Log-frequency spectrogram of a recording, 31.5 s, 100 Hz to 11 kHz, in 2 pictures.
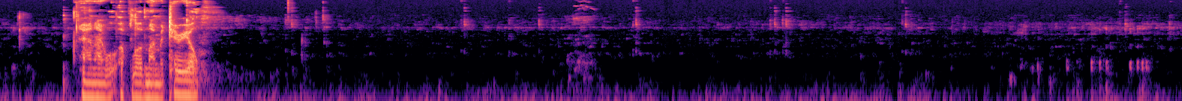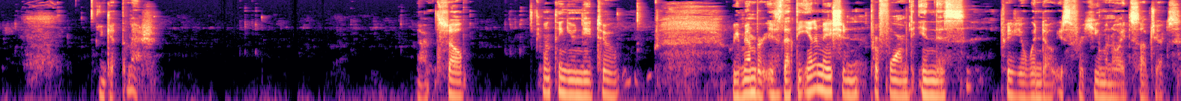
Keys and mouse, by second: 1.7 click, 7.0 click, 8.6 click, 15.0 click, 15.8 click, 17.6 click, 20.7 click, 22.6 click, 22.8 double click, 24.0 0, 24.3 Return, 26.3 click.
